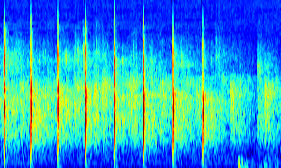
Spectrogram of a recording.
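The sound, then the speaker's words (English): An audience claps in steady unison for a couple marking seven years of living together, about nine sharp, evenly spaced claps at a brisk beat, moderately loud, followed by a dull low thump as the clapping trails off. “Another applause, come on.”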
